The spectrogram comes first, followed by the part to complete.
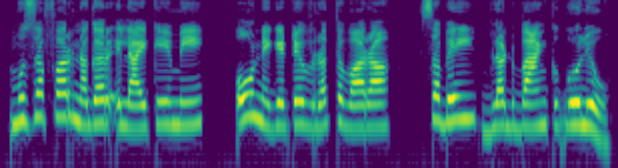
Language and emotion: Sindhi, neutral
